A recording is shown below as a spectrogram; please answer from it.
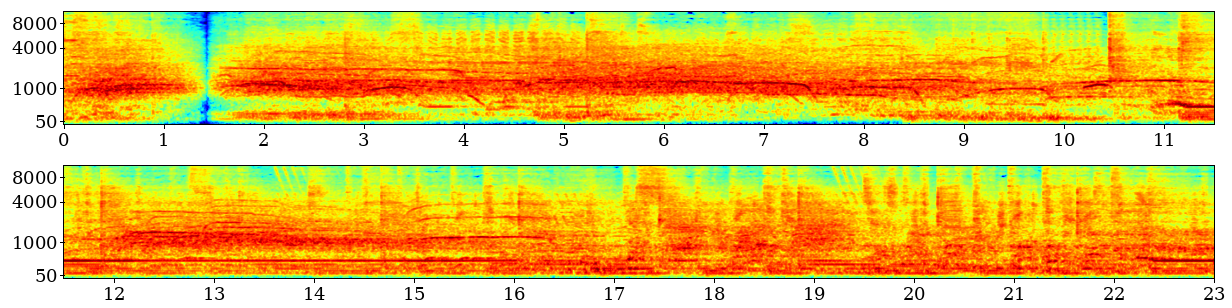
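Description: Arena concert crowd screaming and cheering, with a sudden brief drop out just after the start. About halfway through, a song's intro starts up with a long held note over a pulsing low bass, and the crowd keeps screaming over it.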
